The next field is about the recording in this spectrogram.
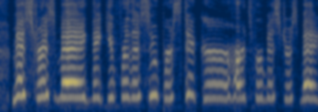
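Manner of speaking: high cracking voice. Speaker reading viewer comments aloud and thanking a viewer, voice cracking. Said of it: "I don't know why my voice is cracking".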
